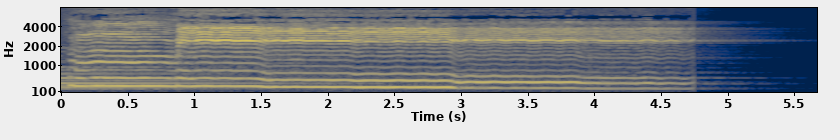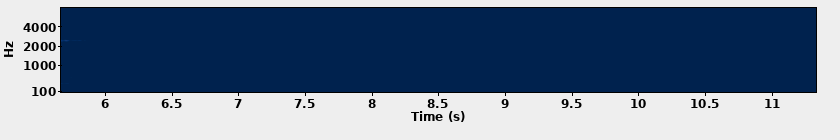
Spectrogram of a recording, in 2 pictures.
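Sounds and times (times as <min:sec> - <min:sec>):
person humming a descending legato line: 0:00.1 - 0:04.8.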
